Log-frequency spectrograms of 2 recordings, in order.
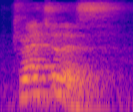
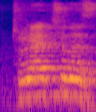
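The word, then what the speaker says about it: treacherous: First word is ट्रेचरस। ट्रेचरस, ध्यान रखें, इसे ट्रीचरस ऐसा कोई प्रोनाउंसिएशन नहीं है इसका, ट्रीचरस नहीं, दिस इज कॉल्ड ट्रेचरस।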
